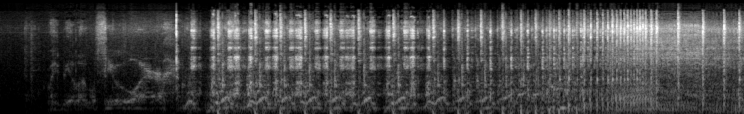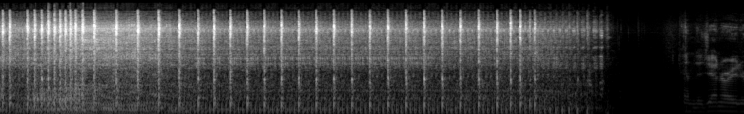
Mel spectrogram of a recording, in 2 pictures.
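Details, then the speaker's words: Penguin's two-stroke engine after teardown, test run in reverse: cranks on a weakening battery, catches within two seconds, runs with a quick even crackle for about ten seconds, generator light goes out, shuts off cleanly; normal running. "did go out in reverse it sounds like my battery's getting a little weak so that is a successful test of the engine"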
